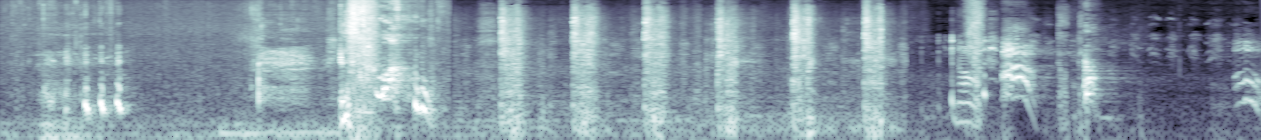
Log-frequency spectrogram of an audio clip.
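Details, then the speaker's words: A run of short, sharp sneezes from a dog, repeating about every half second, with people talking and laughing around them; described as a big sneeze. "Oh my goodness, what a big sneeze. Poor little buddy."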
